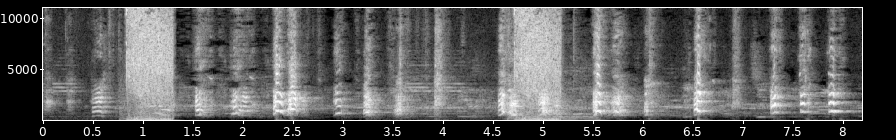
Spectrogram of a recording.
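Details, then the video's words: An angry dog gives a string of short, harmonic barks and yelps, broken twice by loud, thumping bursts of low noise. "Angry dog"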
